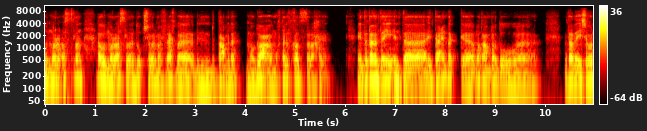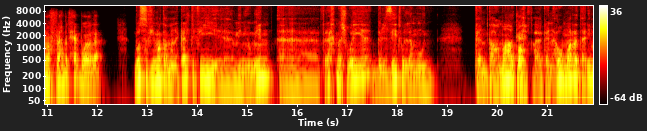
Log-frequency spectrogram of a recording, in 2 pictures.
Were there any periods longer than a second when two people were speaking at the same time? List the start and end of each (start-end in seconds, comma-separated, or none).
none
